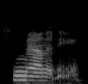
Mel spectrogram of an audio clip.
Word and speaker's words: humanity: d humanity and then we also have that again that tap t thing you can say Humanity that's just fine but um a lot of native speakers are going to change that t to a d pronunciation because of the vowels that surround it so that's that tap t rule when a t is surrounded by vowels a lot of times native speakers use a d okay so say that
